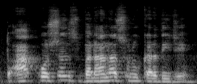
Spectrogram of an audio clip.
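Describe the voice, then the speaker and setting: A man, teaching an English exam practice lesson, explaining slowly and pausing between points. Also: on the high side, poor audio. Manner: slow deliberate explaining with pauses.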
